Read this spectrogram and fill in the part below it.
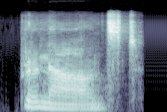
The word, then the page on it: pronounced: Indian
